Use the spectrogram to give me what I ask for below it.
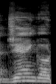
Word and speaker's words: Django: Yeah, Django, the D is silent.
